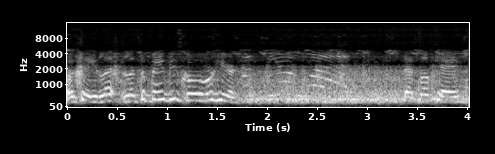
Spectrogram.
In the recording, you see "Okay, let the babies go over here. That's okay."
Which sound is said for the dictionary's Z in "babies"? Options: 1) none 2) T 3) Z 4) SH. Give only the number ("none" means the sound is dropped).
3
